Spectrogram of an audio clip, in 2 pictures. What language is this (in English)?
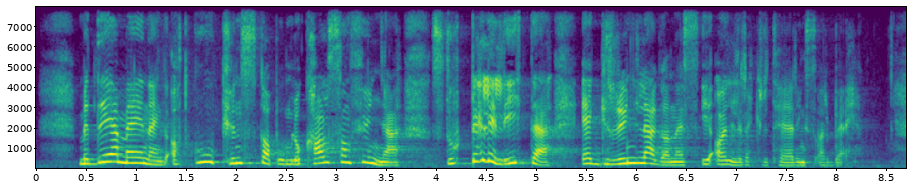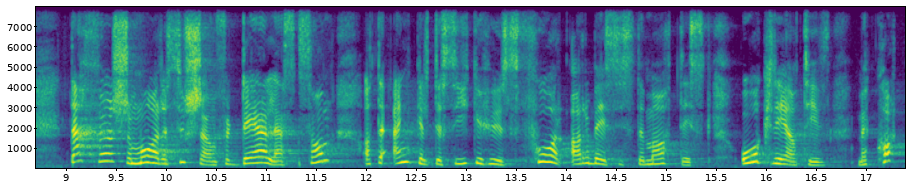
Norwegian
